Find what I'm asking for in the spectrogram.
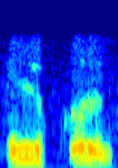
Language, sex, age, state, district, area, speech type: Hindi, male, 45-60, Bihar, Muzaffarpur, rural, conversation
